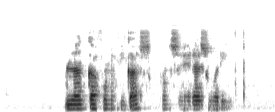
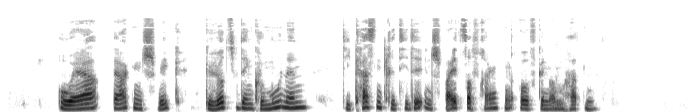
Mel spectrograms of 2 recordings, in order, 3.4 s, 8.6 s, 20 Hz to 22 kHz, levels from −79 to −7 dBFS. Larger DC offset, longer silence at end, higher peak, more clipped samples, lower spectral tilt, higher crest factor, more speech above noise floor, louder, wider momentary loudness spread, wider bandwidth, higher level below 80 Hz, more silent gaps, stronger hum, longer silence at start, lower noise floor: neither; second, 0.6 s vs 1.2 s; about the same, -6 dBFS vs -6 dBFS; neither; about the same, -5 dB/octave vs -6 dB/octave; about the same, 22 dB vs 20 dB; about the same, 50 dB vs 53 dB; about the same, -25 LUFS vs -24 LUFS; about the same, 13 LU vs 12 LU; second, 7.8 kHz vs 11.5 kHz; about the same, -74 dBFS vs -70 dBFS; neither; neither; about the same, 0.8 s vs 0.75 s; about the same, -75 dBFS vs -76 dBFS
